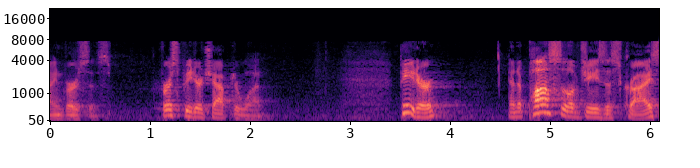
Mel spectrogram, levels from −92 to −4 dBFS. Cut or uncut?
uncut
